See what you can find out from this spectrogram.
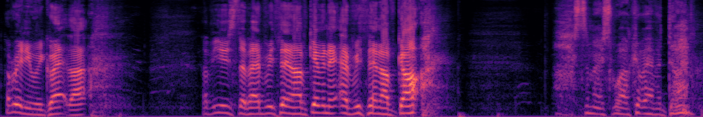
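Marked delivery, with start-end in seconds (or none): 2.9-6.9 breathless after lifting; out of breath. Real, not acted. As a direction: speak winded from exertion. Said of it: "I am so out of breath".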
